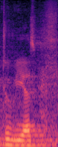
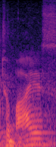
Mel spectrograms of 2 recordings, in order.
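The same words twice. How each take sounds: First: The name is said with a German pronunciation. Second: The name is said with an American pronunciation. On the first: The speaker calls it right. "the German pronunciation would be" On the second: The speaker calls it wrong. "as the Americans say"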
